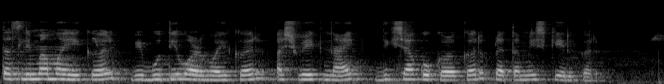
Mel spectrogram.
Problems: background sounds at intervals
